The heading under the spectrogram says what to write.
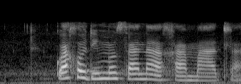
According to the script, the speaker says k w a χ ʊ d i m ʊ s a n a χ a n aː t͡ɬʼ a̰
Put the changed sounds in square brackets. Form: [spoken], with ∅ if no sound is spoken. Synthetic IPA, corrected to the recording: k w a χ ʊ d i m ʊ s a n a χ a [m] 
